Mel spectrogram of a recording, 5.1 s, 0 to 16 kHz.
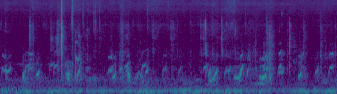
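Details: Natal spurfowl, a group of five feeding together in South Africa in 2024: rapid, soft, rhythmic chattering notes, short and mid-pitched, running throughout, with occasional crisp clicks over a low hum.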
